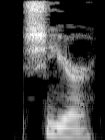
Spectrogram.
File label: "Shear", English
